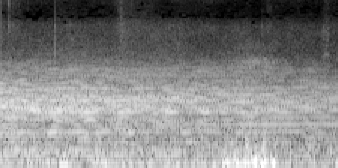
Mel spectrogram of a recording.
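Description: A gong ringing out and slowly fading, with a short low thud near the end.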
